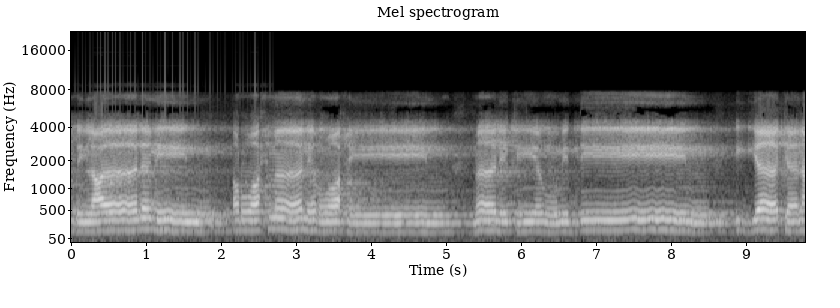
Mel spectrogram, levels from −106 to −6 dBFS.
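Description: From 0 to 2.7 s the resampler restarted on every 50 ms block, likely an upsampling step from 16 kHz to 48 kHz, leaving edge errors heard as a 20 Hz buzz.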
